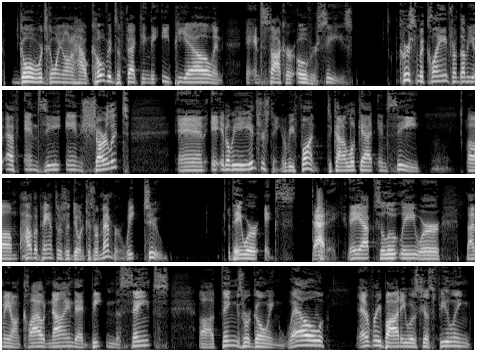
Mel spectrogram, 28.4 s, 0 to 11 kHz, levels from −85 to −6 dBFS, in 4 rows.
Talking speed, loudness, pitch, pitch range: 150 wpm, -25 LUFS, 155 Hz, 140-180 Hz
